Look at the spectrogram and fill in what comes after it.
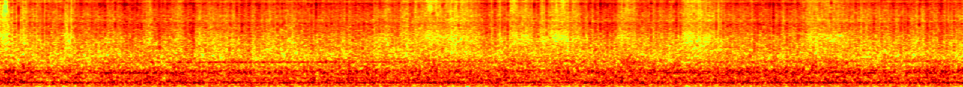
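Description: Yamaha Tracer motorcycle engine running at a steady cruise, holding one even note, under a constant rush of wind and road noise.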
